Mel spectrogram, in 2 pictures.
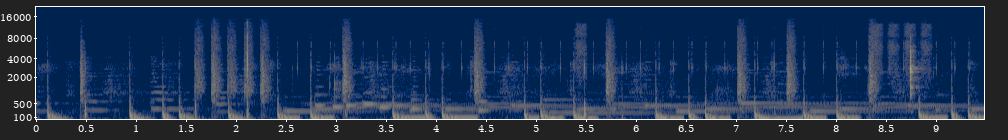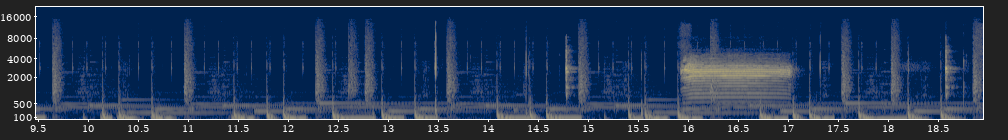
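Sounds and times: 
clicking percussion: 0:01.6 - 0:18.9
plucked bass notes: 0:02.4 - 0:08.3, 0:08.9 - 0:18.7
sheep bleating: 0:15.9 - 0:17.1.

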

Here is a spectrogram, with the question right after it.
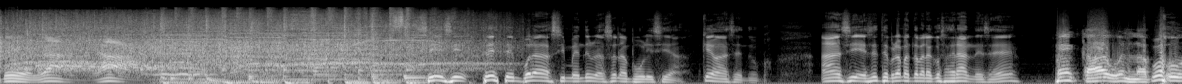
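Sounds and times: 
speech: 0:00.0 - 0:02.2, 0:04.3 - 0:11.8
applause: 0:00.0 - 0:05.5.

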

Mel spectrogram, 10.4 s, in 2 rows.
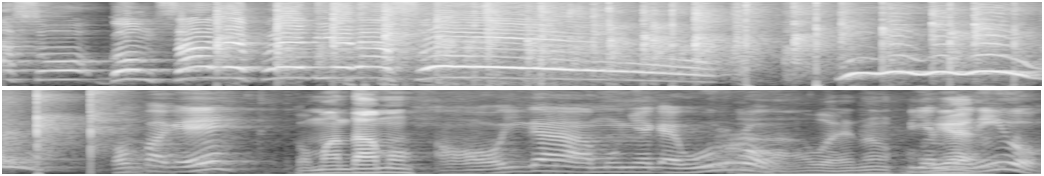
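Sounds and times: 
speech: 0:00.2 - 0:03.6, 0:05.8 - 0:10.3
audience applause: 0:01.7 - 0:05.5.

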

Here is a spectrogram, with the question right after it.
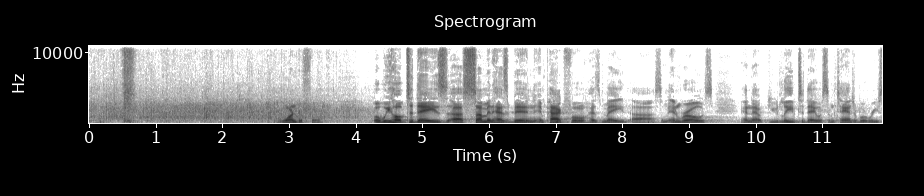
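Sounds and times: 
audience round of applause: 0:00.0 - 0:04.6
speech: 0:02.8 - 0:03.6, 0:04.2 - 0:11.8.

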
